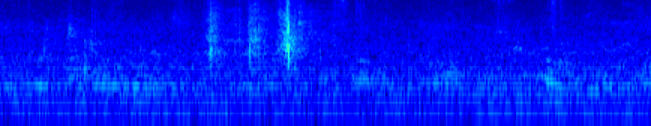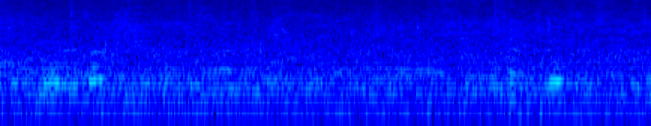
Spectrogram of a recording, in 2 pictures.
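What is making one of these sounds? A photograph rustles and crinkles in someone's hands.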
